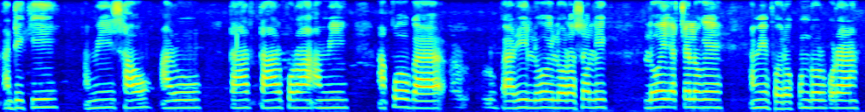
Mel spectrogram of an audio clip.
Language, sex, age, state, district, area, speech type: Assamese, female, 45-60, Assam, Udalguri, rural, spontaneous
